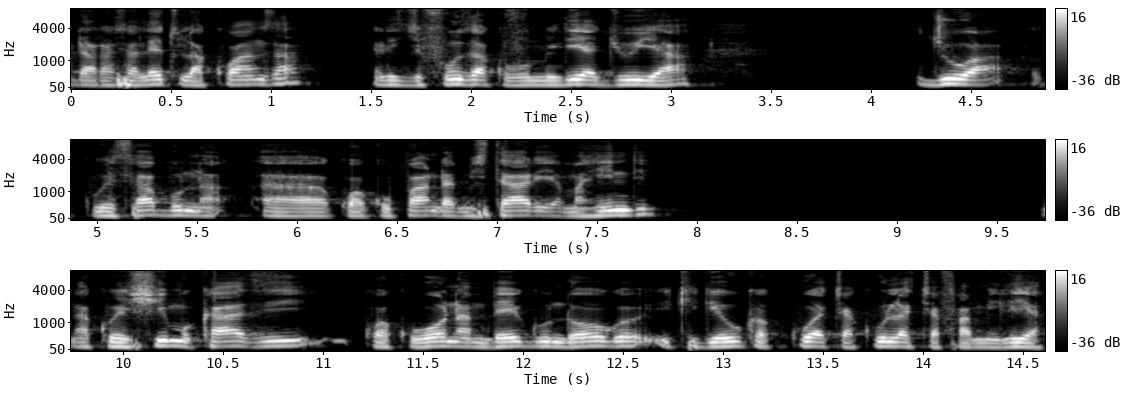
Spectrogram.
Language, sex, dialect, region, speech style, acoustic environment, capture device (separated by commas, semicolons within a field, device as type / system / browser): Swahili, male, Kenya - Nairobi Sheng-influenced, Kenya, focused, silence, mobile / Linux / Chrome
